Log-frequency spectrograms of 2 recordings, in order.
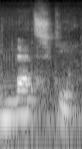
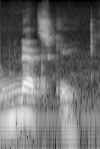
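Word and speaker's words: netsuke: they are okay oh my goodness they're called netsky okay that's spelled NE t su ke vu is silent so netsky they are all carved wood and they they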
